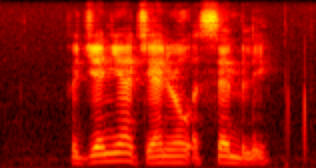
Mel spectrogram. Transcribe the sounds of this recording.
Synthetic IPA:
v̥əd͡ʒɪ̃njəd͡ʒɛnəɹələsɛ̃mblḭ

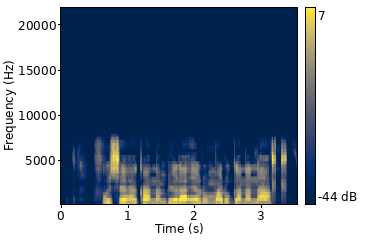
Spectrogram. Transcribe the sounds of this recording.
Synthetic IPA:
fuʃɛɦɛkʼanambiɺaɛɺumaɺuɡanana

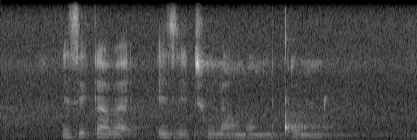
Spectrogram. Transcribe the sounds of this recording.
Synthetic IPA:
iziɡ̥ʱaɓa̰ | ezitʰulaŋɡʱom̩ǃɔːndʱɔ

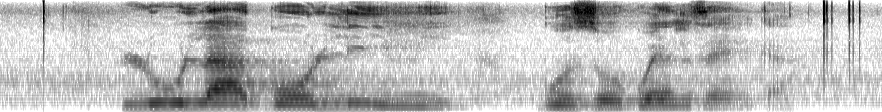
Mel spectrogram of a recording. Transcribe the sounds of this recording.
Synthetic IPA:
lulak̬olimi | k̬uzɔk̬wɛnd͡zʱɛːk̬a̰

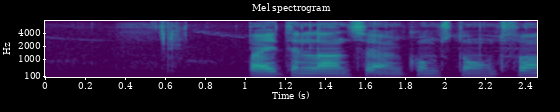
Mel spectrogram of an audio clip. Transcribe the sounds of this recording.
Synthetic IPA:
b̥œɥtənlɐntsəəŋkɔmstəɔntfɐ

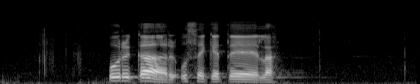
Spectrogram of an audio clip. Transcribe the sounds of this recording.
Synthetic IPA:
uɾikar̤iʔusɛkɛtɛːla

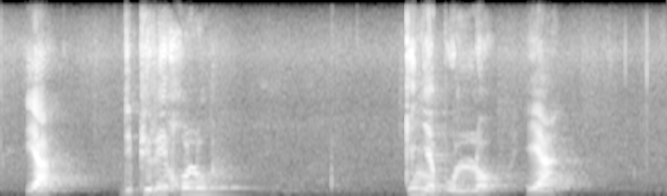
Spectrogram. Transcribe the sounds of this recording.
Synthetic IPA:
ja | dipʰirik͡xʊlʊ | kʼɪɲepʼʊl̩lɔja

